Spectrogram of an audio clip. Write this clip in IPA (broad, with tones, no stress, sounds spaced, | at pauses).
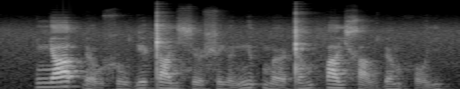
ɲ aː˦˥ t̚ ɗ ə˨˩˨ w ʂ u˨˩ ɗ i˧˥ ʈ a˧ j s ɨ˨˩ ʂ i˨˩ ə̯ ɲ ɨ˦˥ p̚ m əː˨˩ ʈ ə˧˥ m f a˧ j x a˨˩˨ w ɗ ə˧˥ m h o˨˩˦ j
